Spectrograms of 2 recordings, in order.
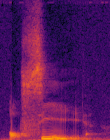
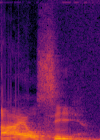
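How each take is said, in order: First: I'll is unstressed and reduced, like all. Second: I'll is full and stressed, like aisle. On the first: The speaker calls it right. "we say I'll see" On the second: The speaker calls it wrong. "So we don't say I'll see"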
